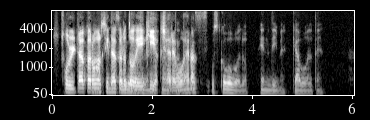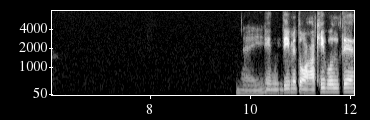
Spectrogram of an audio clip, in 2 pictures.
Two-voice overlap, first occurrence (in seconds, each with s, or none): 0.8 s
